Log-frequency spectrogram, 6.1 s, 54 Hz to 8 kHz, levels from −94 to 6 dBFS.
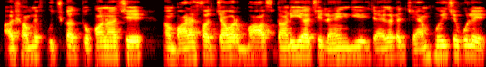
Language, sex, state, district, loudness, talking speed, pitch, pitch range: Bengali, male, West Bengal, North 24 Parganas, -17 LUFS, 165 wpm, 120 Hz, 115-125 Hz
